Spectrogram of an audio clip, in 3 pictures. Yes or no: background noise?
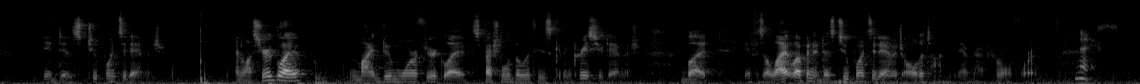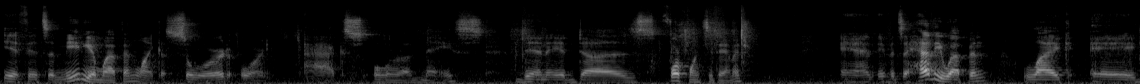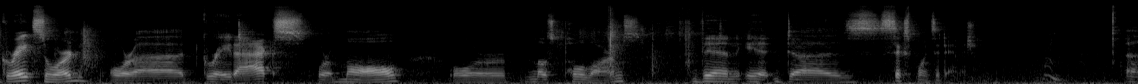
yes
